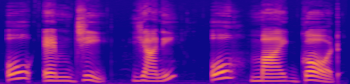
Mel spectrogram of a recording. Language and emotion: Hindi, neutral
